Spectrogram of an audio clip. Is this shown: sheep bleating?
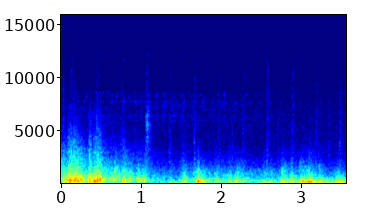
no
